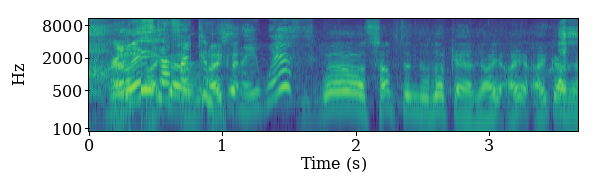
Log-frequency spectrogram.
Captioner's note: gasp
